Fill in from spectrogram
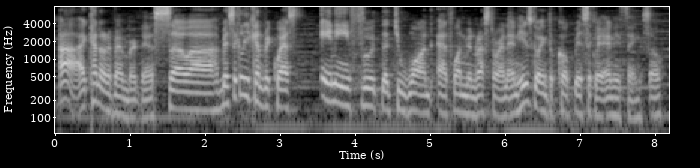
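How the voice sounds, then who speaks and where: Female gaming host, Indonesian accent: very deep voice, lively swings, chatty, playful, faint music. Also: a little fast, hardly any pauses. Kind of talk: casual gameplay commentary.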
